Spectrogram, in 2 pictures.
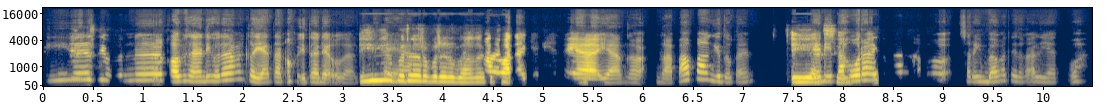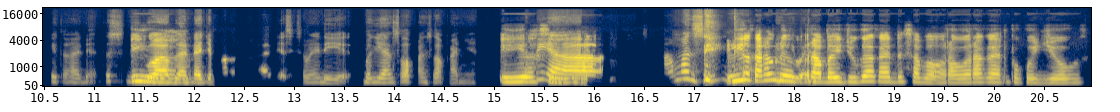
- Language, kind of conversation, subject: Indonesian, unstructured, Apa tempat alam favoritmu untuk bersantai, dan mengapa?
- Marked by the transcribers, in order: distorted speech; laughing while speaking: "sih"; other background noise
